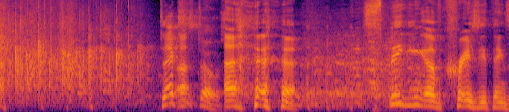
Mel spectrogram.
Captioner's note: laughter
